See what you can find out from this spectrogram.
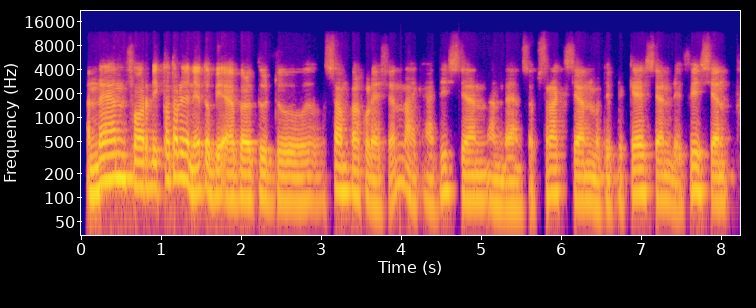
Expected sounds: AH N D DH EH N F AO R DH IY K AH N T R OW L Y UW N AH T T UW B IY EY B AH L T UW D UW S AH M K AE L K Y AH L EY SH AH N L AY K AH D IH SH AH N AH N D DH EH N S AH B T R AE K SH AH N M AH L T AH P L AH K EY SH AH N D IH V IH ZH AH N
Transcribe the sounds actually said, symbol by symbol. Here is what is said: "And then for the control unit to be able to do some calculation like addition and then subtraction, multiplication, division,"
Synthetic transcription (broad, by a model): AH N D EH N F AO R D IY K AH T OW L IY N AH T T UW B IY EY B AH L T UW D UW S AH M K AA L K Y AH L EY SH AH N L AY K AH D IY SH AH N AH N D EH N S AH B T R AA K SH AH N M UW L T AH P L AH K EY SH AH N D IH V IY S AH N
